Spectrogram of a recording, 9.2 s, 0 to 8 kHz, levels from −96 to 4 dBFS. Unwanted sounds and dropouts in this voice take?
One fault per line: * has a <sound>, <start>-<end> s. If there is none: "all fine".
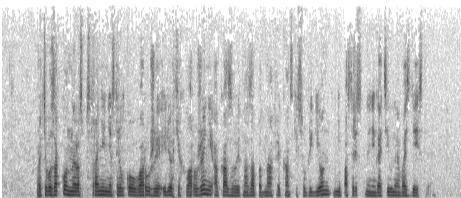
all fine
